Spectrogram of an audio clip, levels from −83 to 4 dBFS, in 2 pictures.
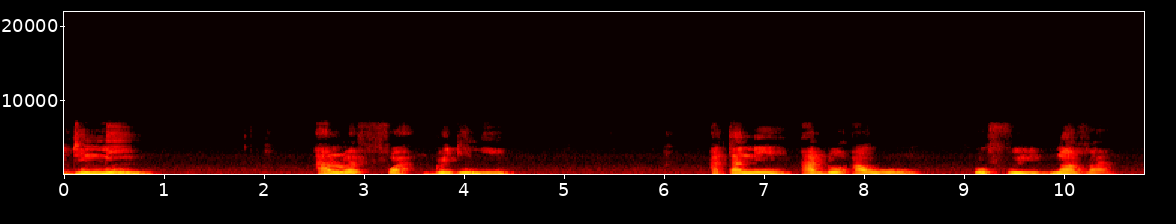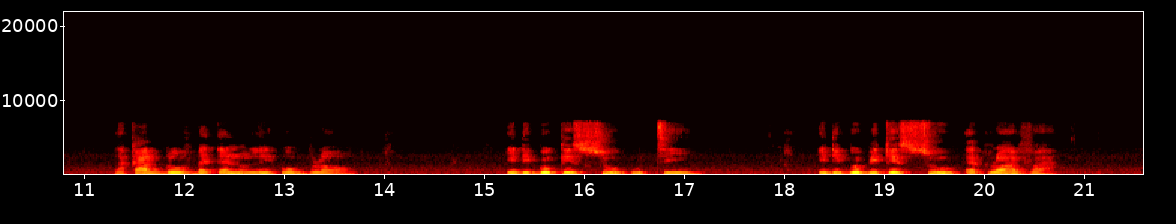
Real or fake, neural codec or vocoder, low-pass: real; none; 7.2 kHz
